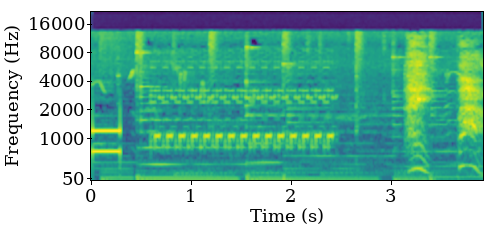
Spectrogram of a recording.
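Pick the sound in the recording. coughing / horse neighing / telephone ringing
telephone ringing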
